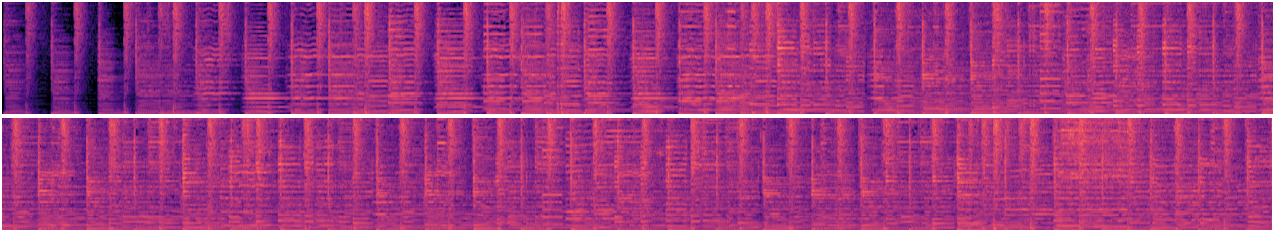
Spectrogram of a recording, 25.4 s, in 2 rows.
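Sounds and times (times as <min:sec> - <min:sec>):
high key instrumental music: 0:00.0 - 0:25.4.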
